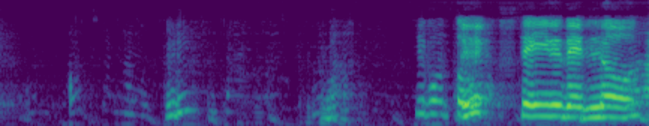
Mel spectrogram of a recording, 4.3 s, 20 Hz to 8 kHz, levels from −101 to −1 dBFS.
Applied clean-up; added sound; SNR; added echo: neural mask model DeepFilterNet 3.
